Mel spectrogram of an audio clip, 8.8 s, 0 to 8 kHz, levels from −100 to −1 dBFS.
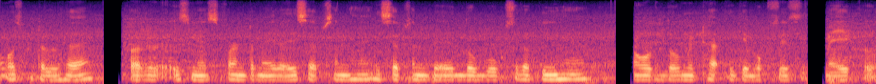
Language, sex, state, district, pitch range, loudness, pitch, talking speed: Hindi, male, Haryana, Charkhi Dadri, 105-115 Hz, -19 LUFS, 110 Hz, 150 wpm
